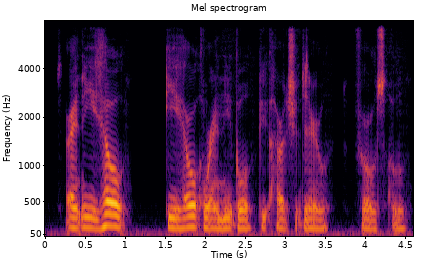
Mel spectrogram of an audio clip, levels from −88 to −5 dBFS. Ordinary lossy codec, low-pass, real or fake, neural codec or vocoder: none; 7.2 kHz; fake; autoencoder, 22.05 kHz, a latent of 192 numbers a frame, VITS, trained on many speakers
